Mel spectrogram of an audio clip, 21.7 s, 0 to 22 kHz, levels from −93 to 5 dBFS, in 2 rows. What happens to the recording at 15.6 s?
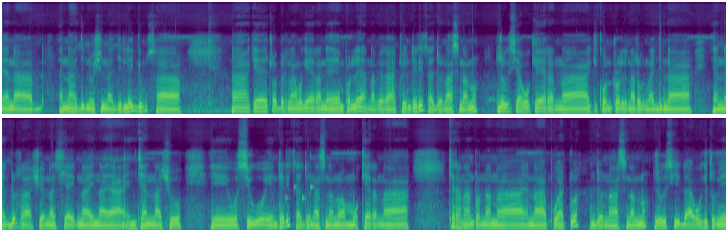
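At 15.6 s the speech is caught in the gain pumping that runs through the whole clip. The gain is pulled down on each loud sound, swinging by around 15 dB, so loud and quiet passages sit squashed close together. The likely cause is input gain set far too high with a fast limiter clamping it down. On a waveform the envelope looks flattened at the top.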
